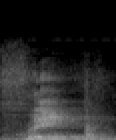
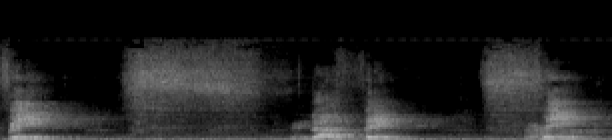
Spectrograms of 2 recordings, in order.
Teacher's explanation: The unvoiced TH is air. It's a puff of air. Think. And it's up at the top, okay?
